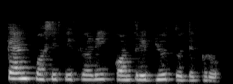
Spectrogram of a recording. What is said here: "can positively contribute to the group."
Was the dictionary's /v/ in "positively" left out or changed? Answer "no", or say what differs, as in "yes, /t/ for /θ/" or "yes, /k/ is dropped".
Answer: yes, /f/ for /v/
